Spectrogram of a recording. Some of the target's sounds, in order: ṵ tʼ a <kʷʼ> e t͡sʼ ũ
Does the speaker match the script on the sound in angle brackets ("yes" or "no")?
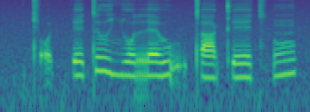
no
